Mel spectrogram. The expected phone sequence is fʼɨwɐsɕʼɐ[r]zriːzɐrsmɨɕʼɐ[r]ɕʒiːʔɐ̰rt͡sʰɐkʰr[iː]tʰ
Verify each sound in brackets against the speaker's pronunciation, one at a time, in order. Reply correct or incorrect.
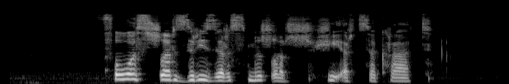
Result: correct, correct, incorrect: aː

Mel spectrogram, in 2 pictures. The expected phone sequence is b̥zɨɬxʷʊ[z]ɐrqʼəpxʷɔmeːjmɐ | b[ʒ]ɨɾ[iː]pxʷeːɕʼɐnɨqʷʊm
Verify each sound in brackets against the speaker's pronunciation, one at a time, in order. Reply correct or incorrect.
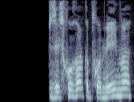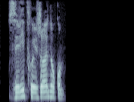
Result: incorrect: ʁ, incorrect: z, correct

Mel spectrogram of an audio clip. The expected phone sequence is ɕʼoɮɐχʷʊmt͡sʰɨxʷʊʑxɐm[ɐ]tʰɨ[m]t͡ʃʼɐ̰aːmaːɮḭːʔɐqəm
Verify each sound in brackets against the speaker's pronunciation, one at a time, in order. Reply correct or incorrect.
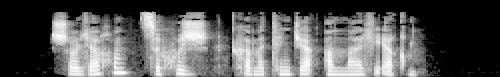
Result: correct, incorrect: n

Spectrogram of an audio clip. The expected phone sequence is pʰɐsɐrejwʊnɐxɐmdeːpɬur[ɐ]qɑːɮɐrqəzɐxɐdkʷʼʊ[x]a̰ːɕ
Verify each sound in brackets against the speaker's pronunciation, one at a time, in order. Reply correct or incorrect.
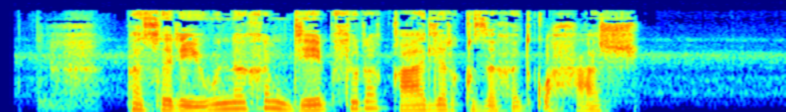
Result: correct, incorrect: ħ

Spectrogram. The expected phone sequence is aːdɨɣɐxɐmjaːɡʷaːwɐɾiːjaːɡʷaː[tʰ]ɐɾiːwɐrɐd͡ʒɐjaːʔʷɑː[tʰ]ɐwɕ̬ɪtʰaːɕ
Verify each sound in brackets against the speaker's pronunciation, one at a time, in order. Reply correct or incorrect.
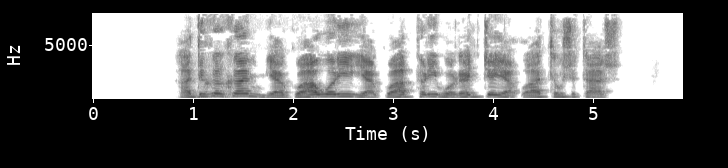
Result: incorrect: pʰ, correct

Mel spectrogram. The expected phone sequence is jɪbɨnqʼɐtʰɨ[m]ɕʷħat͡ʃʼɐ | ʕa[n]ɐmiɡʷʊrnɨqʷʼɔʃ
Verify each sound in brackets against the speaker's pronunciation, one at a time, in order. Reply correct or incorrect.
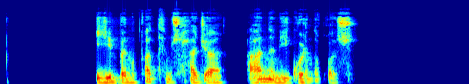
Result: correct, correct

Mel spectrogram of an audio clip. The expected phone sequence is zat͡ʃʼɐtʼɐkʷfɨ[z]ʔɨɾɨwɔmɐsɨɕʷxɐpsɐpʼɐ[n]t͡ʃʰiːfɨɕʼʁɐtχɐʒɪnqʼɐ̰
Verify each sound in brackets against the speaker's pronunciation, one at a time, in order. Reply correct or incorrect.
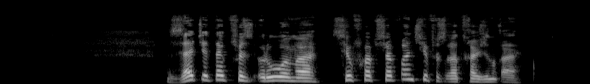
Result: correct, correct

